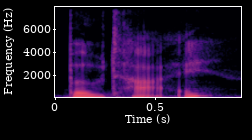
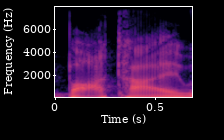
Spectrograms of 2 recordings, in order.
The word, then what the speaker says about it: bottae: The scientific name is Carina boti. So, not like bow tie, like a thing you would wear. It's like B-O-T-T-A-E. Maybe botie would be a better way to pronounce that.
